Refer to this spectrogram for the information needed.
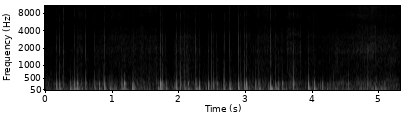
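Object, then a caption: Plastic bubble wrap envelope. Long fingernails of both hands tap rapidly on the air-filled bubbles of a flat blue plastic bubble wrap envelope. The result is a quick, uneven run of soft, dull, low taps with a faint plastic crinkle, each dying away almost instantly and gradually thinning out toward the end.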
